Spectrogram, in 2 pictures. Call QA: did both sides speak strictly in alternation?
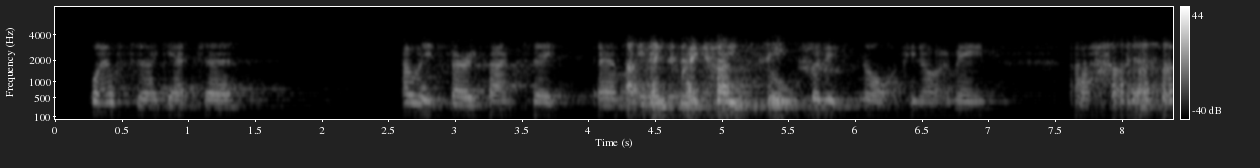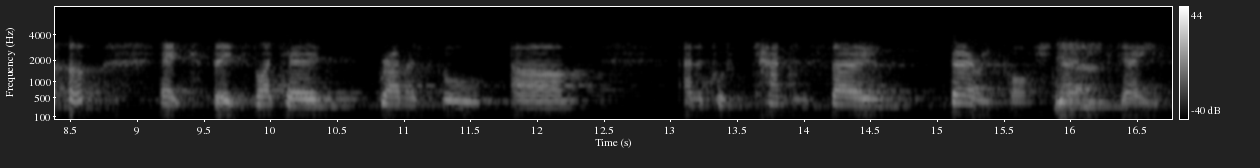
No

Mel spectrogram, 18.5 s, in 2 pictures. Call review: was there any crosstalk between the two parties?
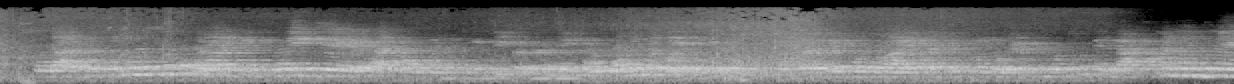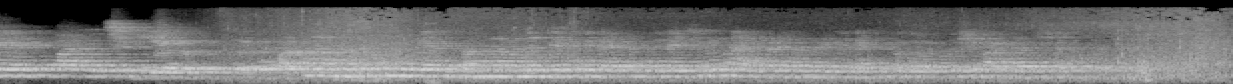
No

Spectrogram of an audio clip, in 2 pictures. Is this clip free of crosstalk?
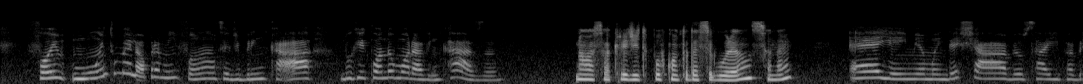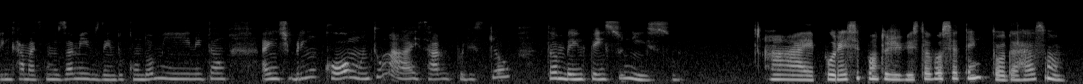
Yes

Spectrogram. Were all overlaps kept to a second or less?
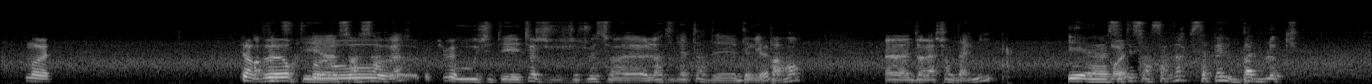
No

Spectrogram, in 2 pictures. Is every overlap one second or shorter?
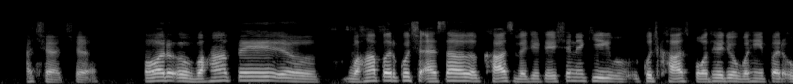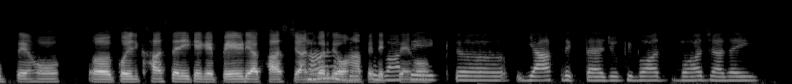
No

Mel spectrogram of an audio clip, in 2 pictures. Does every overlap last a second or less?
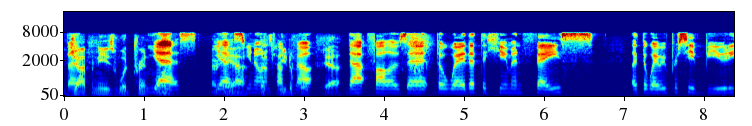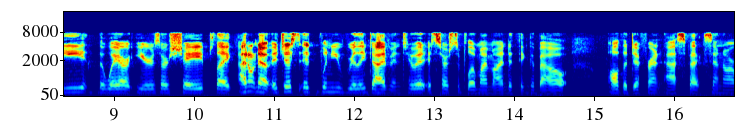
No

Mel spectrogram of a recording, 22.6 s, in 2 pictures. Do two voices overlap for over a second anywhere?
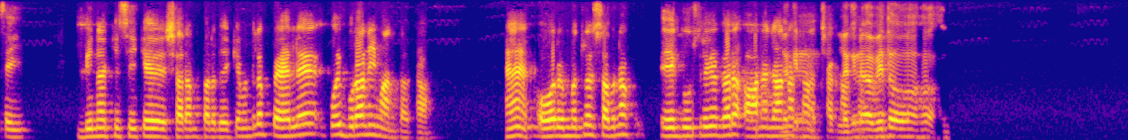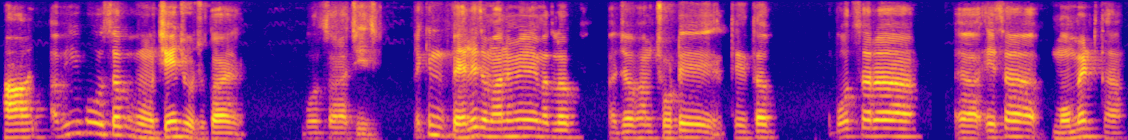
No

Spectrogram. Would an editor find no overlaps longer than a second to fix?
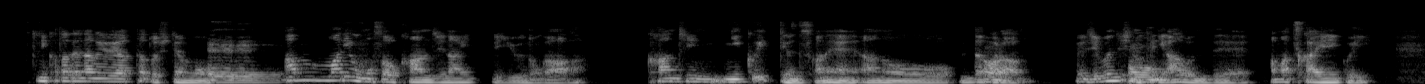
Yes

